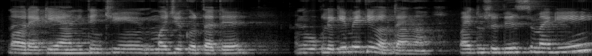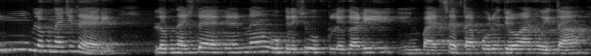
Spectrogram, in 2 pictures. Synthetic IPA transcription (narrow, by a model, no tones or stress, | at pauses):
nɔɾjakiañit̪̬ãɲt͡ɕiməd͡ʑikəɾt̪at̪e | aniʋokleɡemet̪iɡaɡ̚d̪ãŋɡamaɡid̪usɾəd̪ismaɡĩləɡnat͡ɕiːt̪əjaɾi | ləɡnat͡ɕiːt̪əjaɾkəɾnaʋokɾat͡ɕiʋokleɡaɽibajɾsat̪ːapolõd̪ʱeʋɭãnʋəjt̪a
